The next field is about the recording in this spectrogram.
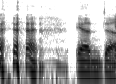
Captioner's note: laughing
